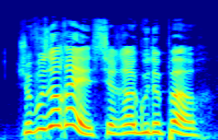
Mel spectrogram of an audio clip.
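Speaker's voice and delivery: loud, high chasing cry; shouted threat. A narrator's reading. Sammy chases Scooby, shouting a mock-knightly threat. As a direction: shout it after a fleeing foe. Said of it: "cria Sammy en le poursuivant".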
